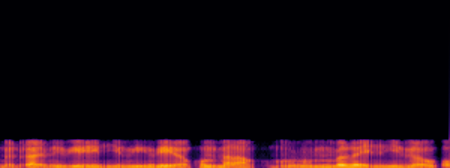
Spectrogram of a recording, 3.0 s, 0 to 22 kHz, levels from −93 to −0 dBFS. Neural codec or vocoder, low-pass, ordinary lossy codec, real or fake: autoencoder, 44.1 kHz, a latent of 192 numbers a frame, MeloTTS; 3.6 kHz; none; fake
